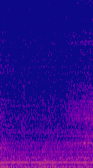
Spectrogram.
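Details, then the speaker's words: Lorex surveillance DVR after failed cooling fan was replaced with an old HDD-enclosure fan: faint, steady single-pitch hum with no rattle or scraping; fan running normally. "okay it's working again you can hear the fan blowing"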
